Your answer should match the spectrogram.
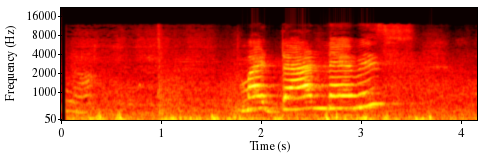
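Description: A young boy speaking a short answer, his name-like words coming about two seconds in, over a faint low rumble of room noise.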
